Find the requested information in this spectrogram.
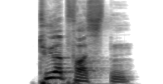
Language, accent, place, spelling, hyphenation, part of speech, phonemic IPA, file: German, Germany, Berlin, Türpfosten, Tür‧pfos‧ten, noun, /ˈtyːɐ̯ˌp͡fɔstn̩/, De-Türpfosten.ogg
- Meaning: doorjamb, doorpost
